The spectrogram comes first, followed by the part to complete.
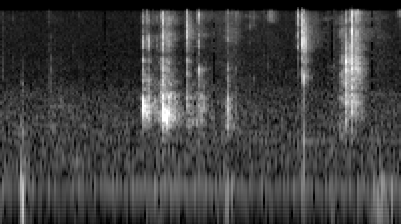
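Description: A few short scratchy taps and rustles of a fineliner pen and paper being handled on a desk, in small bursts spread over a few seconds, the loudest about a second and a half in.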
